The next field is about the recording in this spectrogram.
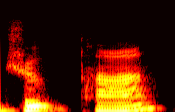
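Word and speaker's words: གྲུབ་པ: have drew par show drupa is the word here it's a two-syllable word drupa and the raw is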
